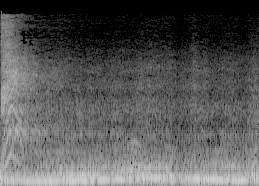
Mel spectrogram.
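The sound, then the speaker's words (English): Auto racing pit stop sound effects, with a car engine droning and revving loudly and continuously throughout, its rough low rumble steady with slight surges. “That's pit stop noises. That was pit stop noises.”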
